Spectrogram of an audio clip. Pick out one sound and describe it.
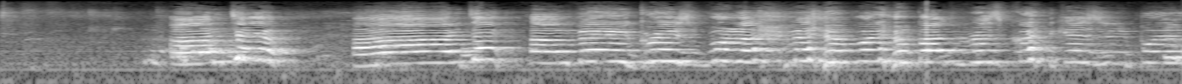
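A man sings loudly and forcefully.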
